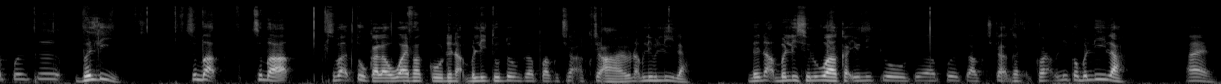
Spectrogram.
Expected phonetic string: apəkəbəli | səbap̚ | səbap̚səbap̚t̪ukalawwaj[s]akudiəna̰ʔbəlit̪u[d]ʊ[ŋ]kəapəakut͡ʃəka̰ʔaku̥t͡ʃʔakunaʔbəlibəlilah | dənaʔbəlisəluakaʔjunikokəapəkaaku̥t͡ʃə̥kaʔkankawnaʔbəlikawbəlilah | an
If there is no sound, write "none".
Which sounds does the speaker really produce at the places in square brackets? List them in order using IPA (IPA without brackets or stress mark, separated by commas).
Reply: f, d, ŋ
